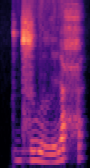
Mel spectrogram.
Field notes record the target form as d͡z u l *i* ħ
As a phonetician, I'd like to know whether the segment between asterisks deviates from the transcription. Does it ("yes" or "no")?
yes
